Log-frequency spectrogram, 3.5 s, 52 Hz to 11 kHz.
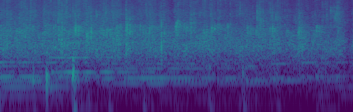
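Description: An audience claps for a scripture reading (Psalm 18, verse 43), steadily, a dense wash of many hands with a few sharper slaps standing out early, continuing evenly at moderate loudness without speech.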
